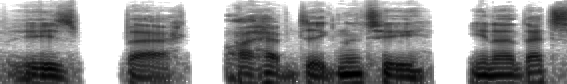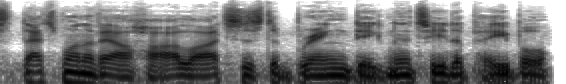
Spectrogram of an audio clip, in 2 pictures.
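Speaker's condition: No condition

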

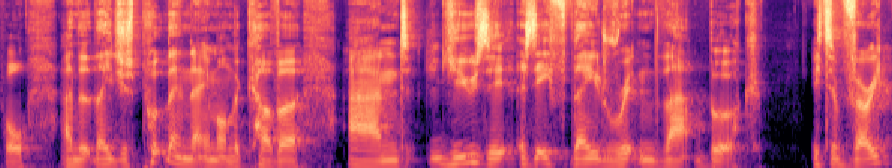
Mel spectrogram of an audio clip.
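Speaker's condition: No condition

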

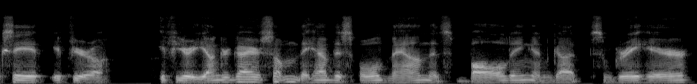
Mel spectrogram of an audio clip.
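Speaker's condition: No condition

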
